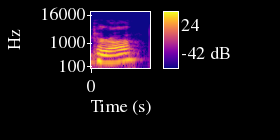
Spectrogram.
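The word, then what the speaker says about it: Parent: Serbe also set a NHL record for the most minutes in a season, breaking the mark of 4,314 played by Bernie Pernay. How do you say his last name? Bernie Pernay? – Bernie Perron? – Perron. I'm not good at that, at those last names.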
